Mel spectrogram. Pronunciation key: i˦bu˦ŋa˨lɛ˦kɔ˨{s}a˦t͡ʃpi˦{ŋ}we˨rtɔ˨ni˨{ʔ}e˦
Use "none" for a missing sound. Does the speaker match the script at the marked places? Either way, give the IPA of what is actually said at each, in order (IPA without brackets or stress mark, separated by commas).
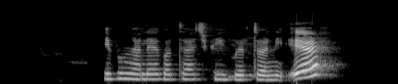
t, ɡ, ʔ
